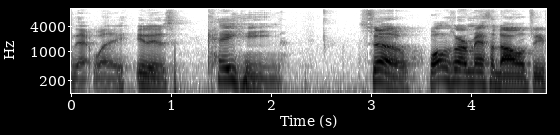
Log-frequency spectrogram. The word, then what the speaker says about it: Keihin: you out there they're going how did you pronounce that carburetor it's cahen that is the correct pronunciation i will link to a video in the video description which has the company saying that way it is cahen so what was our methodology for testing we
